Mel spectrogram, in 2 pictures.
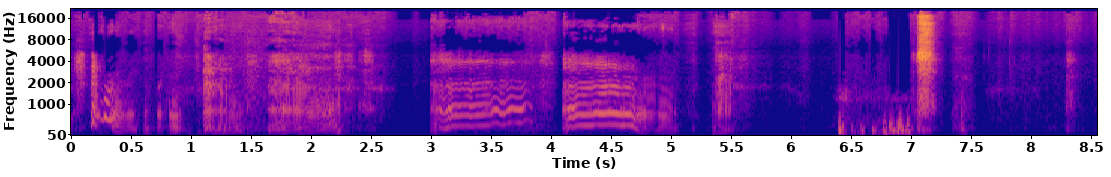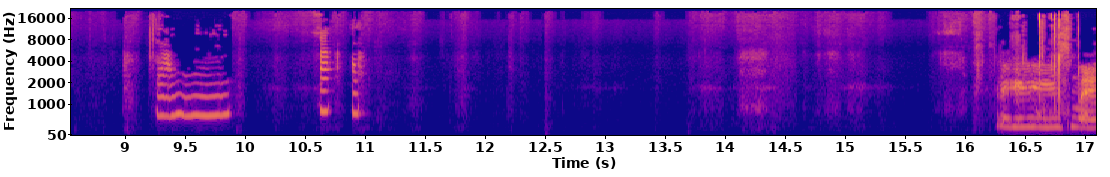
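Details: Long-haired Chihuahua puppy making growly sounds likened to a hunting dog: rough, gravelly grumbles mixed with wavering, harmonic whining howls that rise and fall, then short yips and scuffling, ending in another drawn-out whine.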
